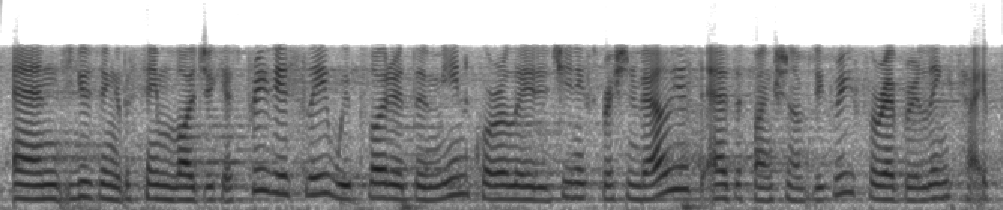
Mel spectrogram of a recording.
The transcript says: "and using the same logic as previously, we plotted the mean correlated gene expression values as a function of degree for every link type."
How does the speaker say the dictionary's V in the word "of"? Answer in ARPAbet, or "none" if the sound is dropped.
V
